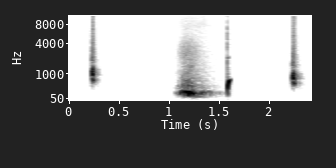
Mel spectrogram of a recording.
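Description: Sound effects for an animated logo intro: a short pop near the start, then about a second in a louder whoosh with a low thud, followed at once by another short pop.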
